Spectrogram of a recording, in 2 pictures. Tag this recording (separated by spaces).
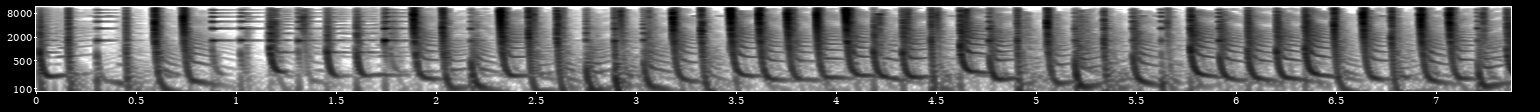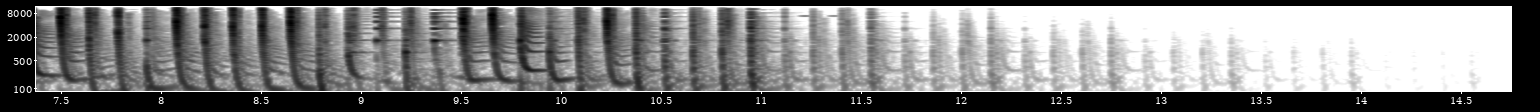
130bpm synth waldorf multi-sample arpeggio loop electronic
